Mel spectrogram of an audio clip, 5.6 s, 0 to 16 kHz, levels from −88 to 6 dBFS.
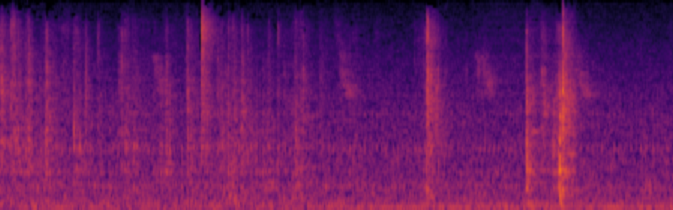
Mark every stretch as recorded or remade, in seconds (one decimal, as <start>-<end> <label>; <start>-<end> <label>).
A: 0.0-4.0 recorded; 4.0-4.8 remade; 4.8-5.6 recorded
